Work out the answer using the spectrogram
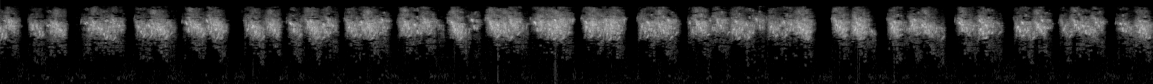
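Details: Sparrows calling a flock together, used as a trapping lure; bright chattering bursts of high chirps follow one another nearly twice a second in a steady, looping rhythm with brief pauses.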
